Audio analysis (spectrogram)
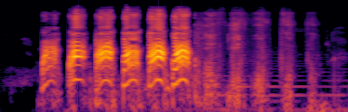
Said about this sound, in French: Un gros corbeau qui vient se percher, puis qui a vu tes rations, puis qui semble être attiré par ce que vous faites, puis il te regarde, puis il semble te voir pris dans la souche.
